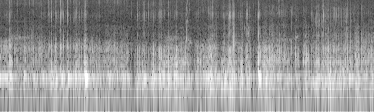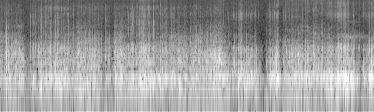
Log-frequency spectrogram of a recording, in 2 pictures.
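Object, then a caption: Foam microphone windscreen. Long nails scratch across the top of a black foam windscreen over a microphone. The result is a continuous, muffled scratching and rustling with a dull, low-pitched rumble and almost no high frequencies. Brief louder scrapes stand out now and then against the steady texture.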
